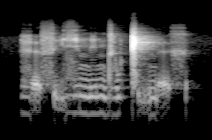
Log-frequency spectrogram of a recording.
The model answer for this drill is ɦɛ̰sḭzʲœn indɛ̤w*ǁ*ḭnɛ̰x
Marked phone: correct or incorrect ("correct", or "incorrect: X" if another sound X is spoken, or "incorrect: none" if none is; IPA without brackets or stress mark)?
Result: correct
